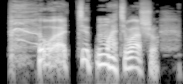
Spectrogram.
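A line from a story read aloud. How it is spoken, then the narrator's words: Coughing synthetic voice. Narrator (Russian): прокашлял синтетик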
